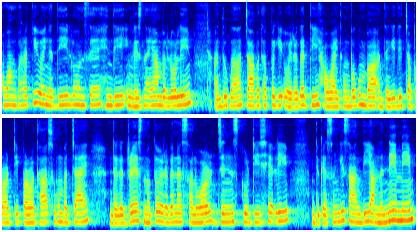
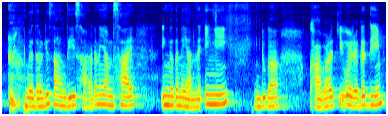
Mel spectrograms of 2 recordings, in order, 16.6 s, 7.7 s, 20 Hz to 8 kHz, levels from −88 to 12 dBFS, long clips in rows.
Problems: background sounds at intervals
